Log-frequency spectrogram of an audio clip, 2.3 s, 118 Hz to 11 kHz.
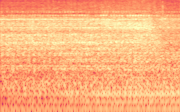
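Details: Cub Cadet 1100 single-cylinder, standard-bore engine with a few gaskets recently replaced, burning no oil or smoke: even low thumping at idle with a steady rhythm and no rod knock. It sounds healthy, with just some loose-panel rattle.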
